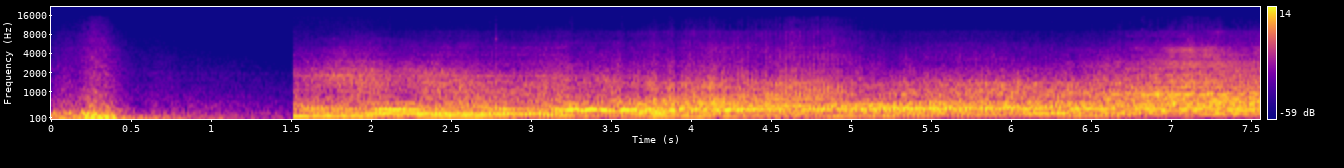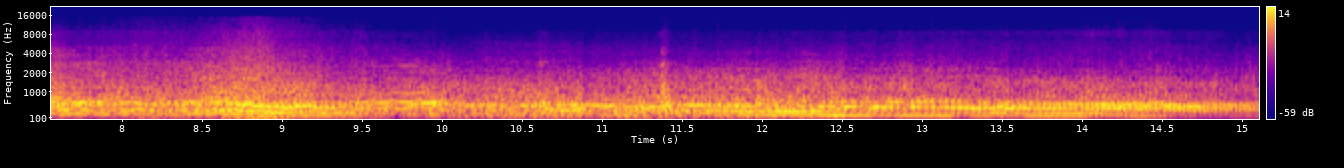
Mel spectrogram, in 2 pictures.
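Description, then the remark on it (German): The V8 engine of a GT3 pony race car roars loud, revving steadily with rich harmonic tone and rising and falling pitch, after a brief sharp burst at the start. No talking. “V8, muss man wirklich sagen, dass das noch so wirklich in dem Sinne möglich ist in der GT3, da dürfen wir echt so ein bisschen stolz drauf sein”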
